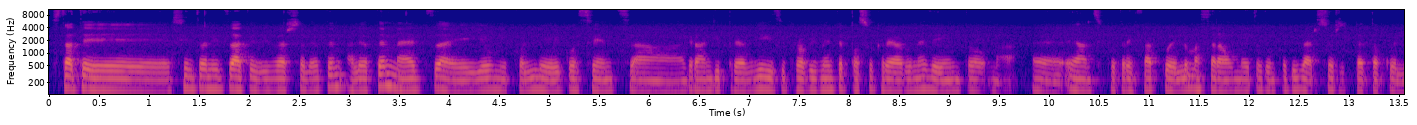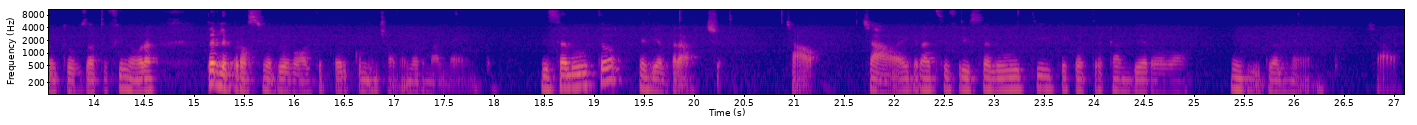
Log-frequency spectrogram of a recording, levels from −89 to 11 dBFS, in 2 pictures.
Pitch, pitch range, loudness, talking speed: 125 Hz, 120-130 Hz, -37 LUFS, 140 wpm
